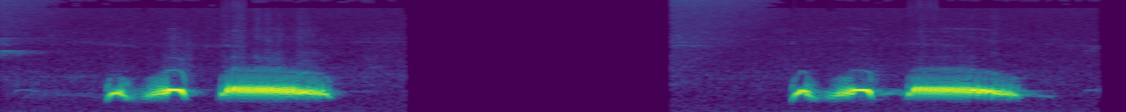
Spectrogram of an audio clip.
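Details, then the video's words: Spotted dove cooing used as a decoy to attract wild doves: two clear phrases, each two quick curved coos then a drawn-out mellow hoot, about three and a half seconds apart in silence. "chim cu gáy kích bổi thúc gù/ chim cu gáy mồi bài bản [ thúc gù. gáy gọi ]"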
